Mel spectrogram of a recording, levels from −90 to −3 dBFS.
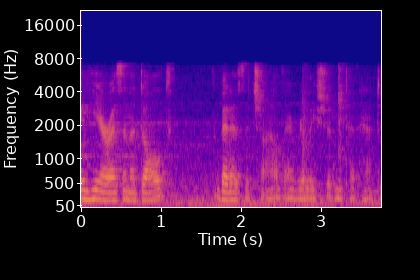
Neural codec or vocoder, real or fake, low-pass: none; real; 7.2 kHz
